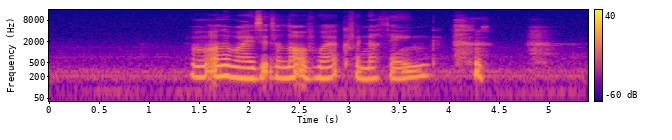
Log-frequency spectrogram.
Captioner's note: laughs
